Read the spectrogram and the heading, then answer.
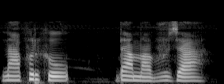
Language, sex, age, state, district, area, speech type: Bodo, female, 45-60, Assam, Baksa, rural, spontaneous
